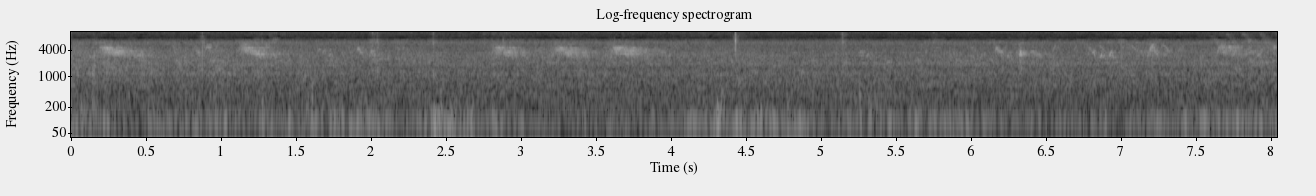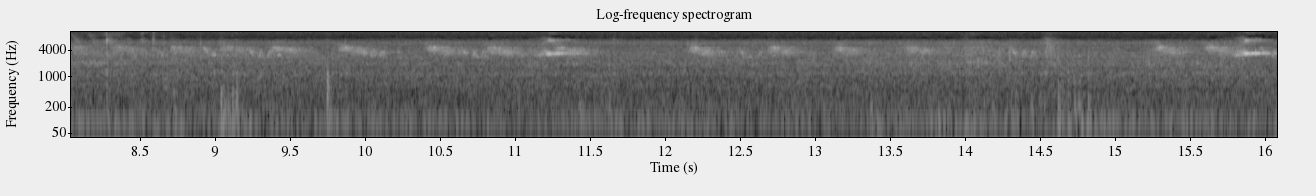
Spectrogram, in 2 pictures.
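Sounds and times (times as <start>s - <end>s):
wind rumble on microphone: 0.0s - 16.0s
small bird chirping: 6.1s - 16.0s.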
